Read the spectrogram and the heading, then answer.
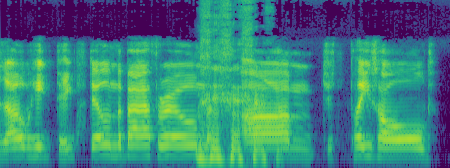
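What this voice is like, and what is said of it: Bad Caboose impression. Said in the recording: “My horrible Caboose impression.”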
